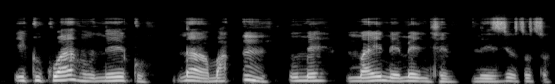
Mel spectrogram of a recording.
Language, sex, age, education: Igbo, female, 15-29, tertiary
